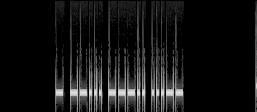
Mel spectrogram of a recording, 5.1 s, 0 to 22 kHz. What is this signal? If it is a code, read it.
Morse code, heard as a keyed tone, about 25 wpm, 700 Hz. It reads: T783
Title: Numbers - Contest Style - 4-Digit 25wpm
